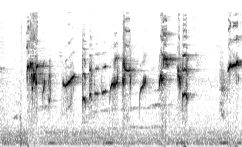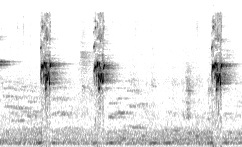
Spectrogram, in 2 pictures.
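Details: Budgerigar uttering sharp chirps at irregular intervals, about one a second at first and then sparser, some bending whistles, others short harsh squawks.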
